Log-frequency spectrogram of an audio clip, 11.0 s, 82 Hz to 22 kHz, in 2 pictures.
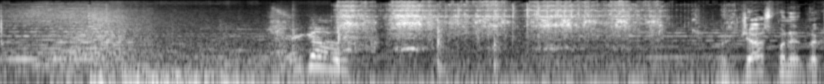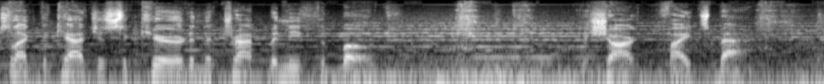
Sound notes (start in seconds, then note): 0.1 tense music; 2.2 reel clicking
